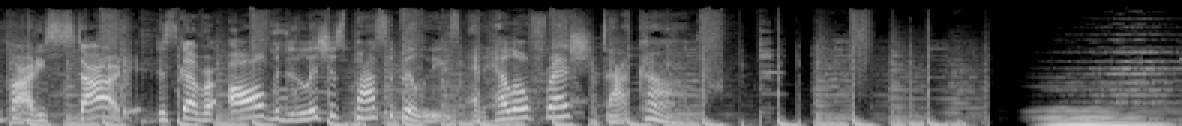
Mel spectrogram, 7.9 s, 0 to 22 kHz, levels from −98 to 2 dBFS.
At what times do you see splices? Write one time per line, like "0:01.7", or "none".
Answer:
0:06.6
